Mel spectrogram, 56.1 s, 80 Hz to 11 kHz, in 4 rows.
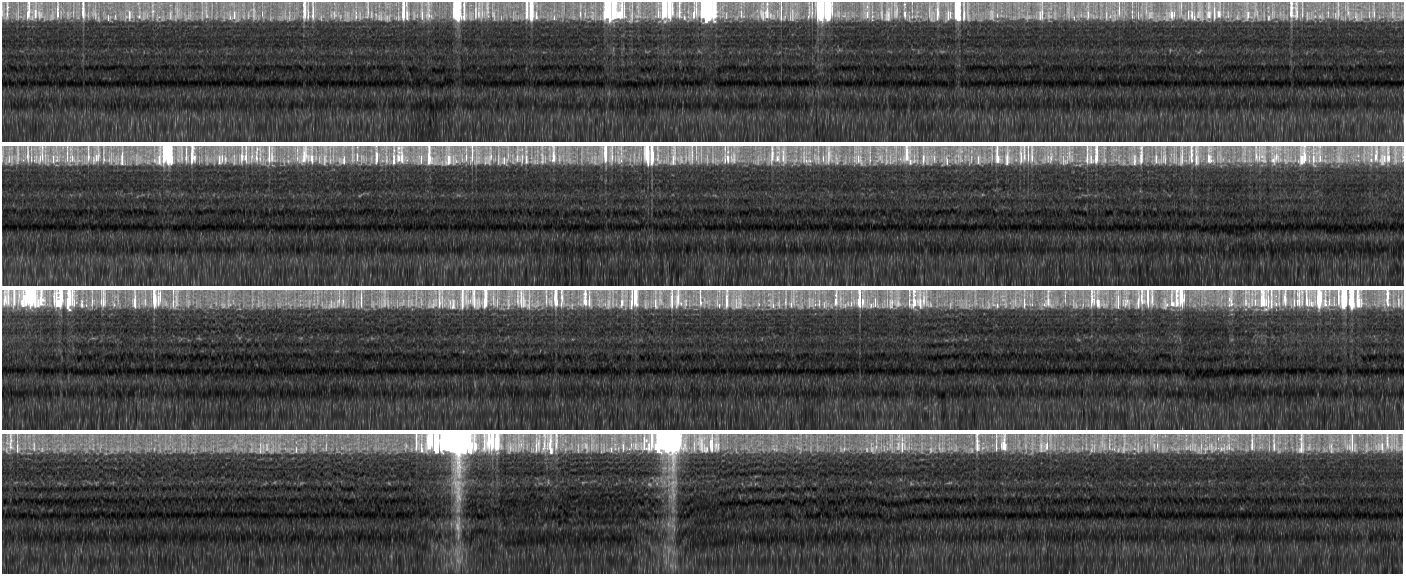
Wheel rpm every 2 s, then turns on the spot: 230, 230, 230, 230, 230, 230, 230, 230, 230, 230, 230, 230, 230, 220, 230, 230, 230, 230, 230, 230, 230, 210, 200, 140, 160, 220, 230, 230.
none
